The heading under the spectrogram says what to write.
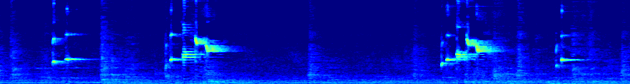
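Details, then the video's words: Mating song of a wadani-type European goldfinch: sparse short chirps and a pair of quick twittered phrases with sweeping upward notes, separated by long quiet gaps, over a low room hum. "اجمل و اروع تغريد حسون وداني رائع جدا"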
